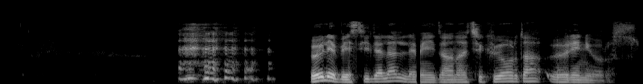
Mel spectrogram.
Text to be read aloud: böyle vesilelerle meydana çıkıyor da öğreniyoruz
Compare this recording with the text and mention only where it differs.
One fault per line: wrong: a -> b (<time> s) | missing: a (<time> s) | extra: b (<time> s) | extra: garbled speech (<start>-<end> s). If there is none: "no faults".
no faults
